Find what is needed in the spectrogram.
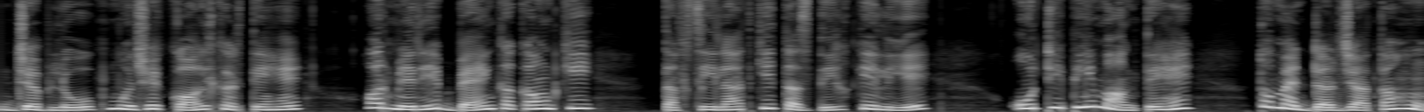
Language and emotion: Urdu, fearful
